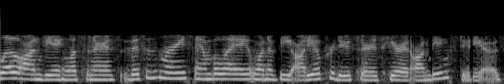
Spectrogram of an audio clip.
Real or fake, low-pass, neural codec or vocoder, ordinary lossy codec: fake; 7.2 kHz; codec, 16 kHz, 16 kbps, FreqCodec, smaller model; AAC, 16 kbps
